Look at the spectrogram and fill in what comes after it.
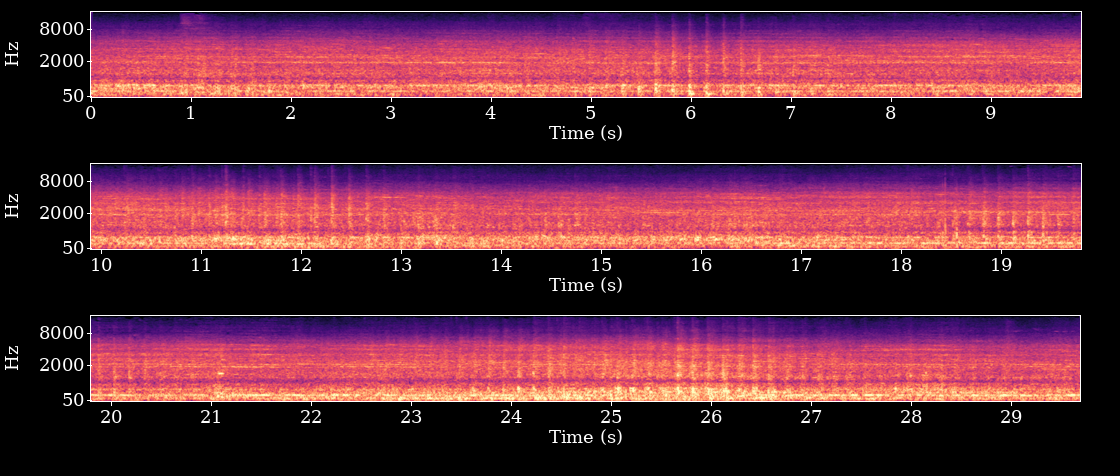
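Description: A long passenger-car train rolling past at speed: steel wheels rumbling steadily on the rails, with a running clickety-clack of wheels crossing rail joints. The clacking grows louder about a third of the way in and again near the end.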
